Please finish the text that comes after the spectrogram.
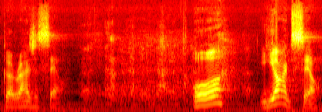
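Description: A man's voice: medium pitch, sing-song, takes it slowly. A middle-aged man from Brazil, a native Portuguese speaker with a Brazilian accent, preaching emphatically in short phrases and rhetorical questions. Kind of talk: sermon.

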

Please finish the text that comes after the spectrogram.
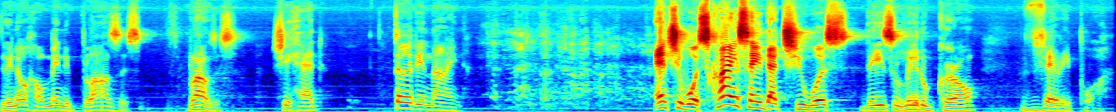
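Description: A man's voice: mid-range voice, expressive, takes it slowly, vocal fry, pauses often, bright, forceful tone. A middle-aged man from Brazil, a native Portuguese speaker with a Brazilian accent, preaching emphatically in short phrases and rhetorical questions. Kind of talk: sermon.

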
